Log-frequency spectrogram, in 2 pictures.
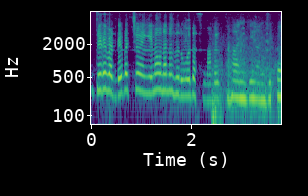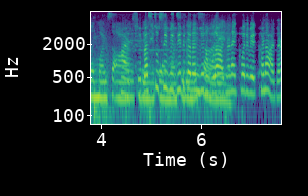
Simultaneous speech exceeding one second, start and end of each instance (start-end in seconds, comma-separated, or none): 4.4-6.6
